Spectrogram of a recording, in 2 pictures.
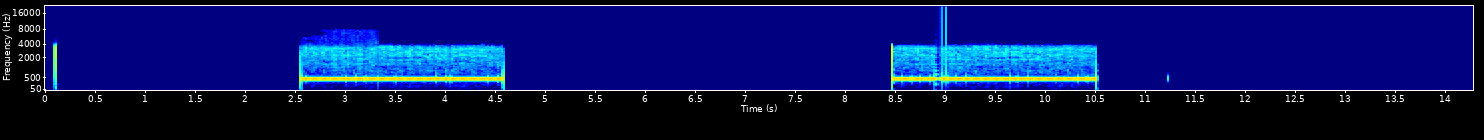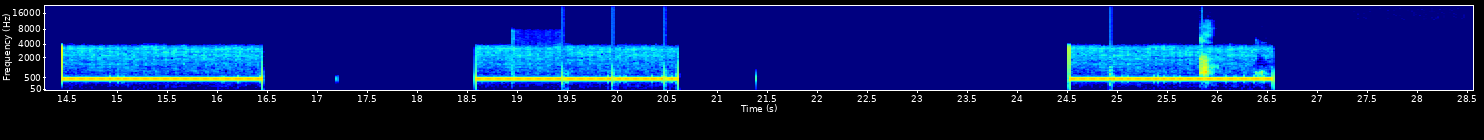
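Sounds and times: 
telephone ringing tone on the line while a call is transferred: 2.5s - 4.6s, 8.5s - 10.5s, 14.5s - 16.5s, 18.6s - 20.6s, 24.5s - 26.6s.

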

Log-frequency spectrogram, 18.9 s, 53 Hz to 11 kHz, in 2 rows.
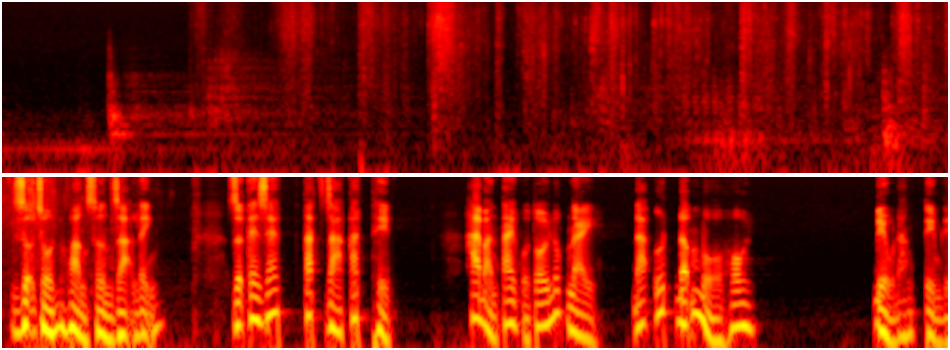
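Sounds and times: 
slow footsteps crunching and scuffing in a cold moss-covered wilderness: 1.9s - 11.4s
speech: 9.6s - 11.2s, 11.8s - 13.4s, 14.1s - 17.0s, 18.2s - 18.9s.

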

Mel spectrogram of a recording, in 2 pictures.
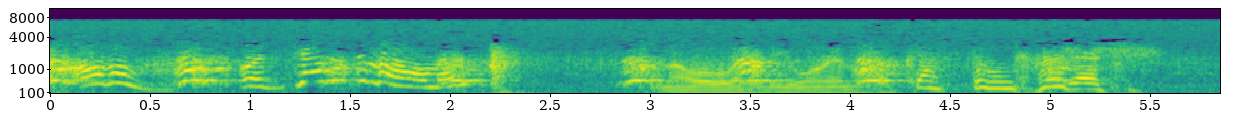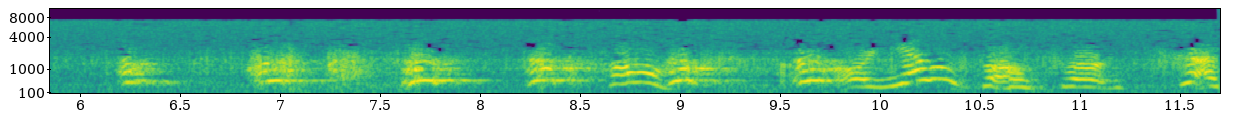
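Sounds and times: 
dog giving short whiny barks and yips inside a house: 0.0s - 4.4s, 6.2s - 10.0s
speech: 1.0s - 2.5s, 3.1s - 5.6s, 10.0s - 11.6s.

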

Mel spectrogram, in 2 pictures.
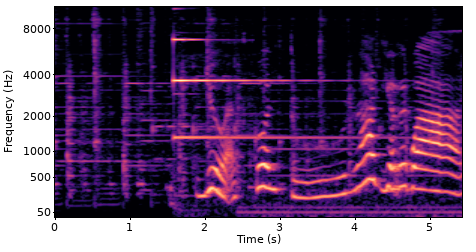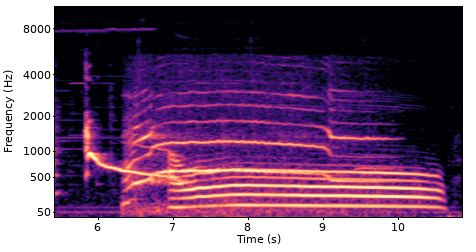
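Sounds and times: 
speech: 2.1s - 5.6s, 6.4s - 7.6s
wolves howling on a mountain: 5.9s - 10.7s.

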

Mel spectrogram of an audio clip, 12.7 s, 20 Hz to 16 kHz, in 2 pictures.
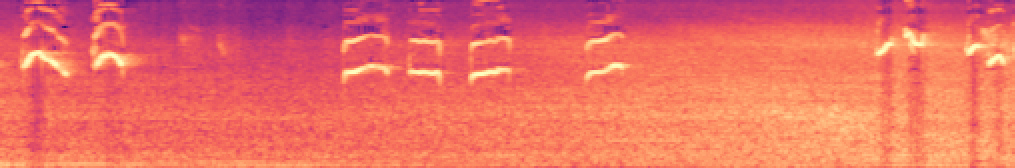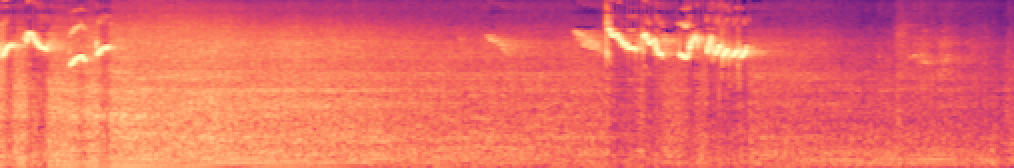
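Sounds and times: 
white-eye of the dakun type singing with open beak: 0.0s - 0.9s, 2.1s - 4.0s, 5.4s - 7.1s, 9.4s - 11.1s.

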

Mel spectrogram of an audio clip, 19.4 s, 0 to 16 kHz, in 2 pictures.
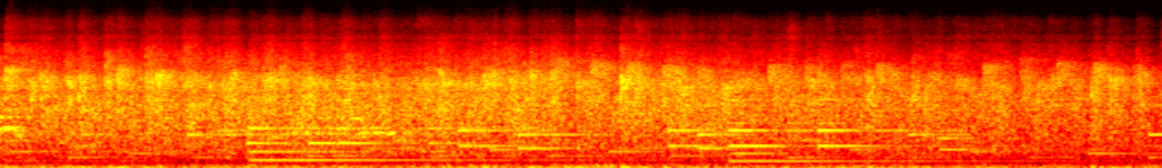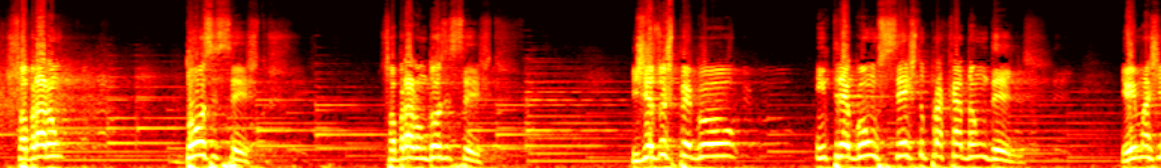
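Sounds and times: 
church congregation applauding: 0.0s - 11.1s
sustained musical tones and held chords: 0.0s - 12.8s
speech: 9.8s - 10.4s, 11.2s - 12.0s, 12.9s - 14.0s, 14.9s - 18.4s, 19.0s - 19.3s.

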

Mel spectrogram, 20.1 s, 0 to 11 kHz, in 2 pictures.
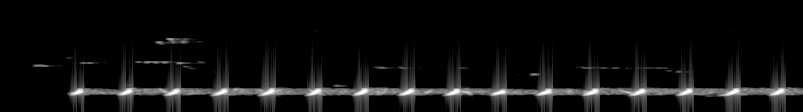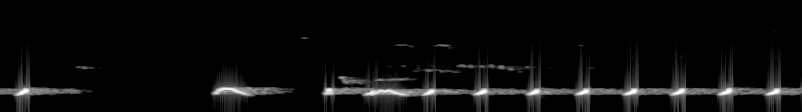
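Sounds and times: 
pigeon calling with low short rising hoots: 0.8s - 11.1s, 12.7s - 20.0s.

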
